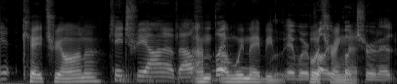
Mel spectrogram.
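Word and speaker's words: Caitriona: what's her name how do you say it Christina Christina how do you say it katriana katriana and we may be yeah whatever but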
